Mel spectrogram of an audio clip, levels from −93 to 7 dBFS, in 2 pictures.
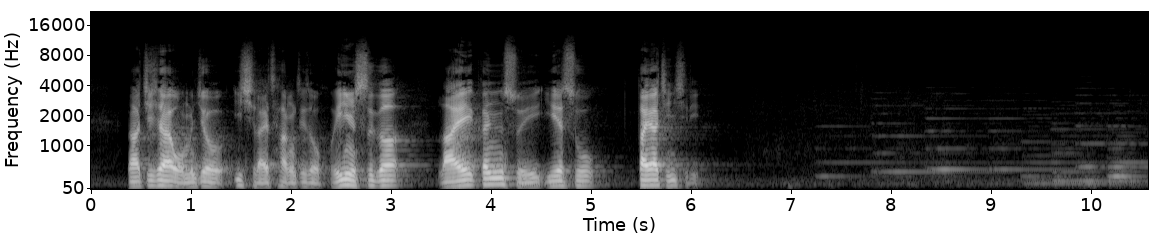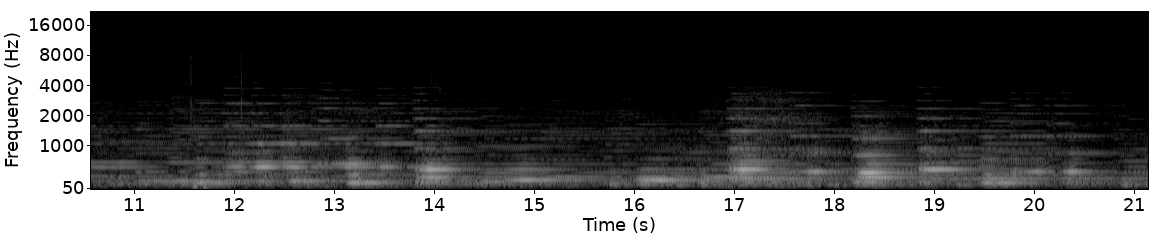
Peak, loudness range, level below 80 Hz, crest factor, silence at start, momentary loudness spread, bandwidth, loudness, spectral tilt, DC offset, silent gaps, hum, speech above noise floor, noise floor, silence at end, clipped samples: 0 dBFS; 25 LU; -66 dBFS; 24 dB; 0.4 s; 28 LU; 9.6 kHz; -19 LUFS; -6.5 dB/octave; under 0.1%; none; none; 52 dB; -70 dBFS; 0.75 s; under 0.1%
